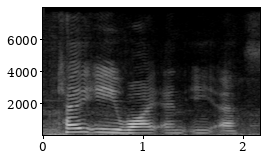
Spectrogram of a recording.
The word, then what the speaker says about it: Keynes: Keynes. Keynes. Keynes. Of course. Same as Milton. Spelled the same as Yeah. Milton Keynes.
